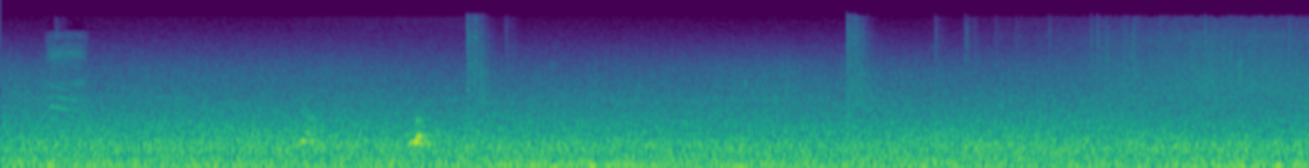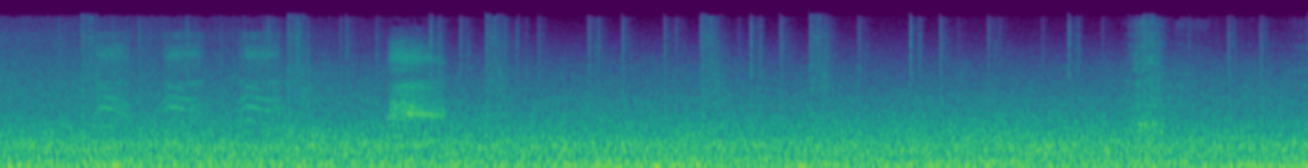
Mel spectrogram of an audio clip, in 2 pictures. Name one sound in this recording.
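Wind blows steadily through the trees outdoors.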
